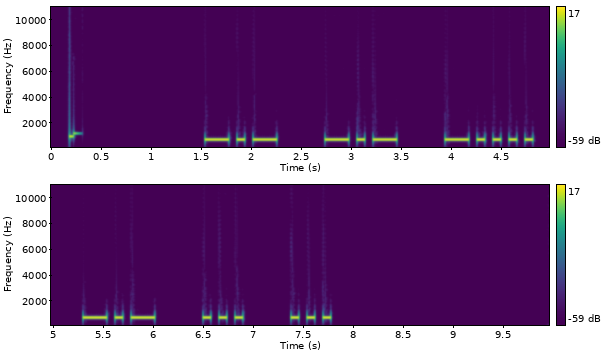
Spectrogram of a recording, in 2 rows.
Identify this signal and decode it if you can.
Morse code, heard as a keyed tone, about 15 wpm, spaced as for 11 wpm, 700 Hz. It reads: KK6KSS
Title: USA Call Signs - 6 Characters - 2x Character Spacing - 15wpm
